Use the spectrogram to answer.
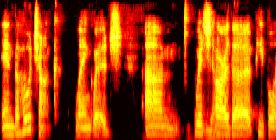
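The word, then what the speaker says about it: Hoocąk: So, and this is, so yeah, so in Ho-Chunk, it's in Ho-Chunk, so it is spelled H-O-O-C-A with a little tilde at the on the bottom of it, a little tail, K, but it's pronounced Ho-Chunk. So in Ho-Chunk language,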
